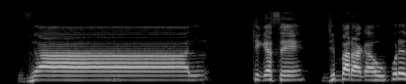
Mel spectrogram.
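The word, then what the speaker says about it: ذال: জাল জাল।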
